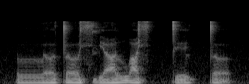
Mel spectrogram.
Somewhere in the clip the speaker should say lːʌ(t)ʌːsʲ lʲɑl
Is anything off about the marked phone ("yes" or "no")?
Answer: no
